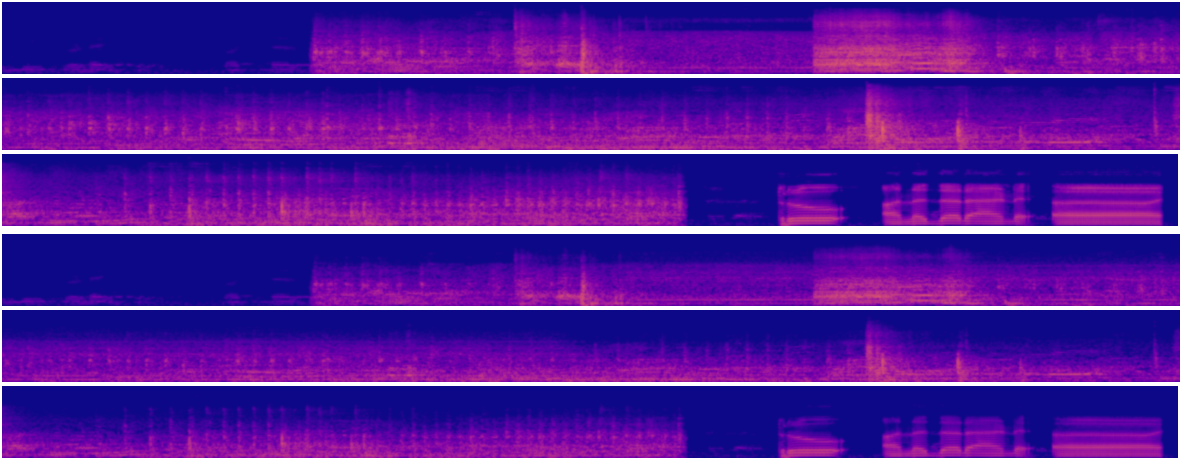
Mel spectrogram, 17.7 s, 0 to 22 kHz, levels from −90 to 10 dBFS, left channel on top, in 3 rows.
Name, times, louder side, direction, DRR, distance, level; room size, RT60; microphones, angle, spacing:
voice 1, 0.0-2.2, equal, 5° left, 7.8 m, -71 dB
sound 1, 1.5-3.7 4.1-15.2, left 5 dB, 45° left, 1.0 m, -41 dB
sound 2, 2.1-8.4, left 4 dB, 25° left, 1.8 m, -56 dB
sound 3, 3.0-9.0, right 4 dB, 45° right, 0.9 m, -55 dB
voice 2, 15.0-17.6, left 3 dB, 85° left, 2.8 m, -43 dB
head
